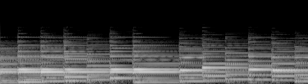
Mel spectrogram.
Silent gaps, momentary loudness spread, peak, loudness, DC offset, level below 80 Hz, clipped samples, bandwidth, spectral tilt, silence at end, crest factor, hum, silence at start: none; 5 LU; -4 dBFS; -17 LUFS; under 0.1%; -50 dBFS; under 0.1%; 5.2 kHz; -9 dB/octave; 0 s; 12 dB; none; 0 s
